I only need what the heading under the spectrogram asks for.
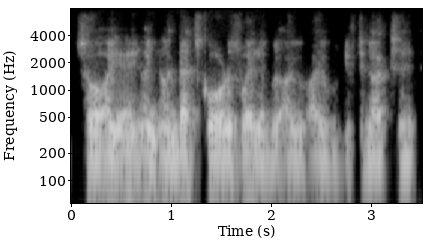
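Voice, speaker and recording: A sports analyst with a deep, dark voice and level tone gives a radio sports preview. His delivery is halting, full of repeated words and restarts, and the radio sound is dull and lo-fi.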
